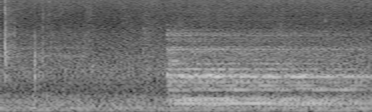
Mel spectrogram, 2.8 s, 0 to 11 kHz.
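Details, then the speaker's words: Late 2014 base Mac Mini with failing HDD, after PRAM reset (it gave no boot chime before), in a quiet room: a clean sustained chord about a second in, the startup chime now playing normally. "So I need to reset the PRAM and whatnot, so I'm going to go and do that right now. Alright, it should now chime."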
